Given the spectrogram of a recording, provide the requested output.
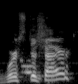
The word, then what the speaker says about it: Worcester: Worsters. Yeah. Chov's melted in vinegar. Yeah. But Liam Per, mate worship. We just call it Worcester sauce.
